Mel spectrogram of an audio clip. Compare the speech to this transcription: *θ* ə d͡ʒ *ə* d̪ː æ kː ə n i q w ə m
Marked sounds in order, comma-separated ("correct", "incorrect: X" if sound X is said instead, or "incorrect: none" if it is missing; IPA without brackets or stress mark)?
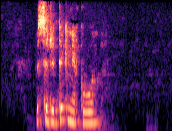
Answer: incorrect: s, correct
